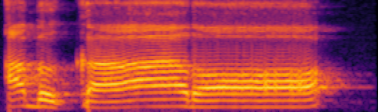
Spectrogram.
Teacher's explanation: اور آگے جو ہے اب کا را, با ساکن ہے, جب با کے اوپر با کو پڑھیں گے تو قلقلہ کریں گے, کیونکہ حروف قلقلہ میں سے ہے, جب یہ حروف ساکن ہوں تو قلقلہ کیا جاتا ہے. اب کا را وقف کریں گے تو ایک زبر جو ہے وہ الف سے چینج ہو جائے گا. عام سادہ لفظوں میں آپ یہ سمجھیں کہ یہ وقف میں الف پڑھا جائے گا.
